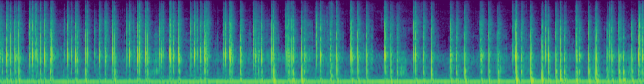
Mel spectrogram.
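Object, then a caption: Cardboard game box lid. Long nails tap quickly on the lid of a large, flat Giant UNO cardboard game box resting on a table. The rapid, dry, short taps have a hollow midrange knock and sit over a steady low hum throughout.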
